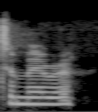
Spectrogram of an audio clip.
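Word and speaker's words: Tamera: You know those twins, Tia and Tamari? Did I say it right? – Tia and Tamira, yeah.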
